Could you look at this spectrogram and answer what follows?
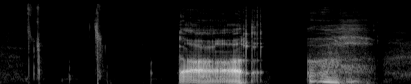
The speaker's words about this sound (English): Even the burps of you taste good.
